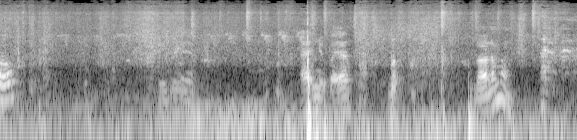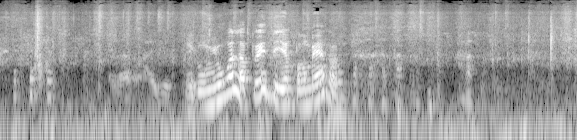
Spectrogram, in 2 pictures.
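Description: Bundles of plants rustle as they are handled.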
